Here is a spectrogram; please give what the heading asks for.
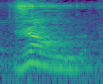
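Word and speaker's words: wrong: Right, whole, रॉन्ग। सो W sound is silent there.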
